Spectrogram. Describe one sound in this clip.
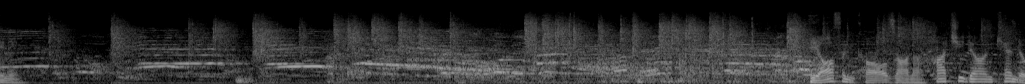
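People shout loudly in an echoing hall.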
